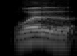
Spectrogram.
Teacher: Ra itu tanda mati, sebelumnya datang hamzah berbaris fathah dibaca tebal.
